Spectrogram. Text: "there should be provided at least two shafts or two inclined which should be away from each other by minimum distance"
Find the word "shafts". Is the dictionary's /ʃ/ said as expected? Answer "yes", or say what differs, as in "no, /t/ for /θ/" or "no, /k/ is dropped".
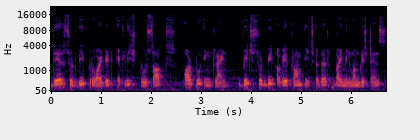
no, /s/ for /ʃ/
